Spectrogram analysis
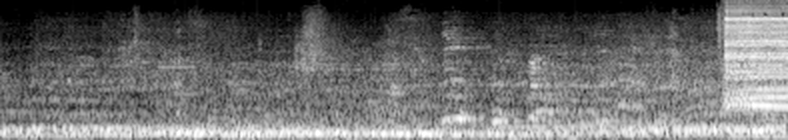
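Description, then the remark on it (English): A quiz buzzer pressed by a contestant sounds once near the end, a loud, harsh, steady electronic tone that cuts in sharply over women humming a tune and voices chattering beneath it. “you buzzed as well.”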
